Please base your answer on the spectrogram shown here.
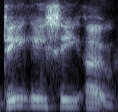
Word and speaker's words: Deco: Okay, so going on, and me, Chris, and Deco, D-E-C-O. There's no K. It's not like gecko. It's Deco, D-E-C-O.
